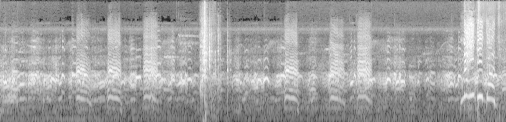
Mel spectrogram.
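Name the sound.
bird (swan) honking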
